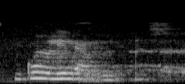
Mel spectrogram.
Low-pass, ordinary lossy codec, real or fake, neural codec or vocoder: 7.2 kHz; AAC, 48 kbps; fake; vocoder, 22.05 kHz, 80 mel bands, HiFi-GAN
